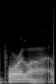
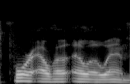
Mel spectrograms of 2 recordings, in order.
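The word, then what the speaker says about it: 4-LOM: And then I finally actually pronounced it instead of saying Forlom. Like, I was like, 4LOM, but no, it's 4LOM.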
